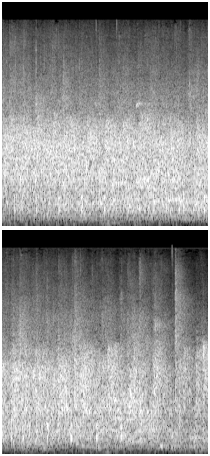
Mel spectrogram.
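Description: Audience applauding steadily, then fading away near the end.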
